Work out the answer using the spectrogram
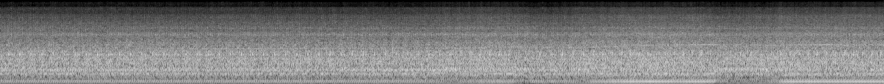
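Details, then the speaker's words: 1995 12-valve P-pump Cummins diesel after DIY pump timing work, fuel plate removed, toward 600-650hp: junky rough idle that clears with a little throttle; owner suspects governor springs or notch screws set wrong; no fuel leaks. "idle's kind of junky but if you give it some gas it goes away"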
